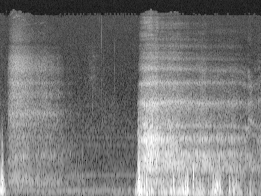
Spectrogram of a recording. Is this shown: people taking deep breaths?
yes

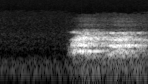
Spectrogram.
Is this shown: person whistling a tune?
no

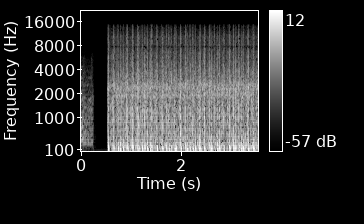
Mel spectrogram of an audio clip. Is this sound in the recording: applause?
no

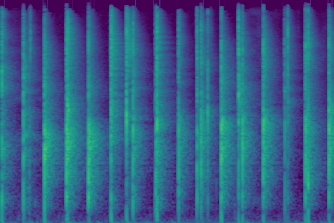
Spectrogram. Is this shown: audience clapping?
yes

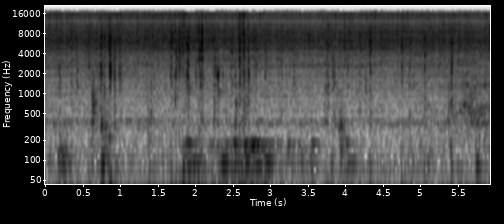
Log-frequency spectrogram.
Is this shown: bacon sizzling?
yes

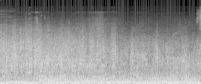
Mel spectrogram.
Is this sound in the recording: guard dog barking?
no

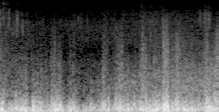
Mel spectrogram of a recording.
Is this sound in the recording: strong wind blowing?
yes

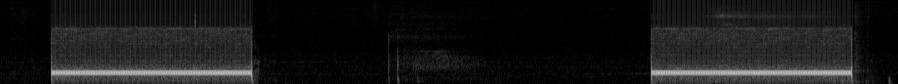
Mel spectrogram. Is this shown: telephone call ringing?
yes

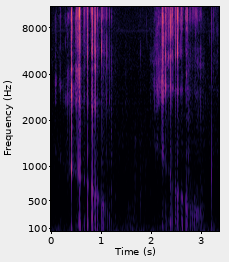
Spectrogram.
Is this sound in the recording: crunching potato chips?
yes

